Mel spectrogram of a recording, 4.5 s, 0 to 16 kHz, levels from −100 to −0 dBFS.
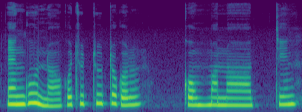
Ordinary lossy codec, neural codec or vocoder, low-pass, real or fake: none; none; 14.4 kHz; real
